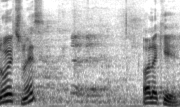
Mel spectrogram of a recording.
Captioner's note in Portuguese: risadas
